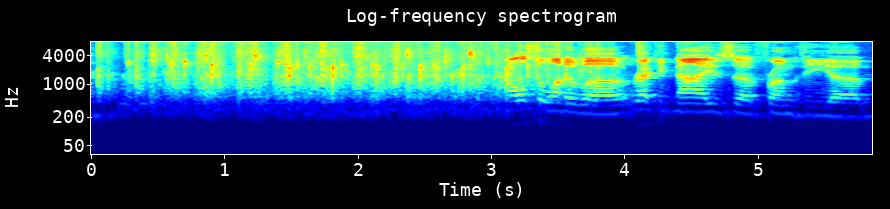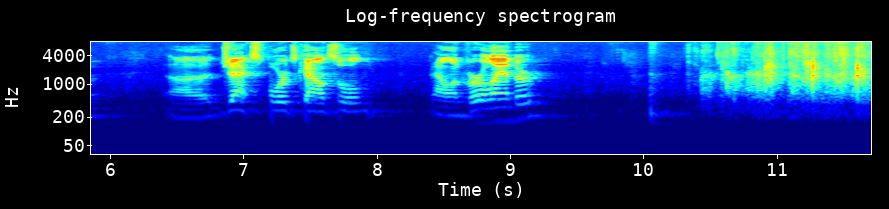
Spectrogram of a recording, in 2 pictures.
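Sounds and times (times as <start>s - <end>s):
audience applause: 0.0s - 3.9s, 10.4s - 11.7s
speech: 3.2s - 9.3s.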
